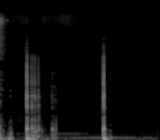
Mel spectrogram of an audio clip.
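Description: A few short, sharp handling clicks, four or so spread across two seconds, as the glasses and the phone are moved by hand, over a faint low hum.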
